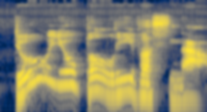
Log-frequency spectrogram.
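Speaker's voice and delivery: soft, slow, craggly hag's voice. Game master voices the being after Taban's voice disappears, in a craggly voice. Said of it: "the craggly voice comes back".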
